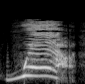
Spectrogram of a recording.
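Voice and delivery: high, loud questioning call; searching father's holler; baffled shout. A narrator's reading. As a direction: shout it in total bewilderment. Baffled dad shouts for hidden boy.

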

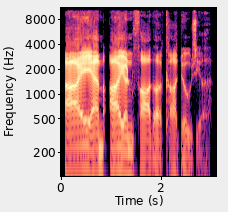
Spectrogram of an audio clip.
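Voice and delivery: slow, weighty war-machine voice; intoning bass dreadnought. A narrator's reading. Dreadnought introduces himself to the Primarch, booming intonation. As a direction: intone it slowly and resonantly. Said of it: "its bass voice echoing across".

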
